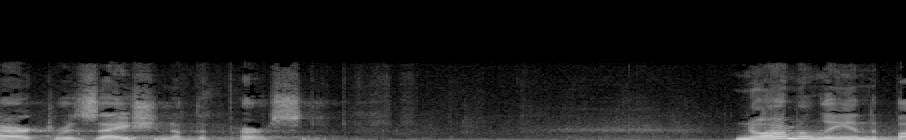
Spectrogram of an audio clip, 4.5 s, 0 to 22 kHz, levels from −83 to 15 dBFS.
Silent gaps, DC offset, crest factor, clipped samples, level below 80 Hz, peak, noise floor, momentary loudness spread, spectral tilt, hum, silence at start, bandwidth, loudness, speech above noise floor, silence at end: none; under 0.1%; 16 dB; under 0.1%; -44 dBFS; 0 dBFS; -44 dBFS; 14 LU; -5.5 dB/octave; none; 0 s; 12.5 kHz; -15 LUFS; 30 dB; 0 s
